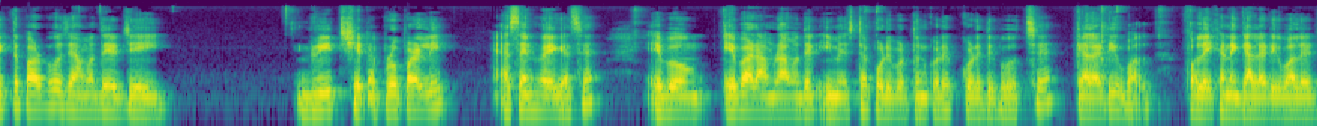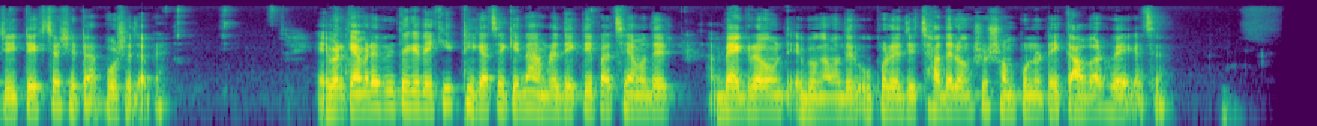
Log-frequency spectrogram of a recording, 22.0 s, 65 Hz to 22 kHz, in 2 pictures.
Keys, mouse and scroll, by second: 5.1 middle click, 6.0 Tab, 9.0 click, 9.4 middle click, 9.9-10.6 scroll up 10, 10.8 middle click, 11.4-12.0 scroll down 11, 12.2 middle click, 12.8-13.6 scroll up 2, 13.6 KP_0, 15.3 scroll down 2, 15.6-21.9 shift+middle drag.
